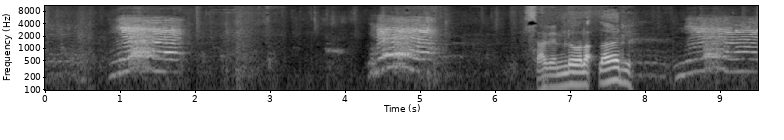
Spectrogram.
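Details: Young goat kids bleating: several wavering, harmonic bleats about a second long, separated by short pauses, with one deeper, broken bleat near the end. Human voices are heard faintly between the calls.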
